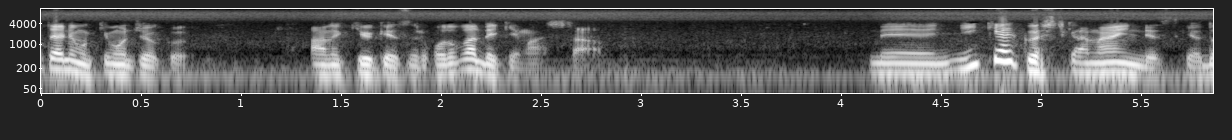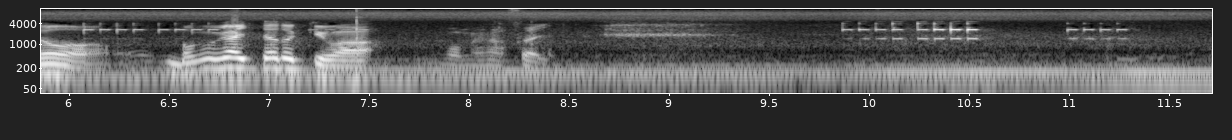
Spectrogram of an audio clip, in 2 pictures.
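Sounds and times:
speech: 0.0 - 3.0, 4.1 - 8.9
low steady hum: 0.0 - 11.7
alarm ringing with bright electronic beeps: 6.0 - 6.8, 9.8 - 11.7.

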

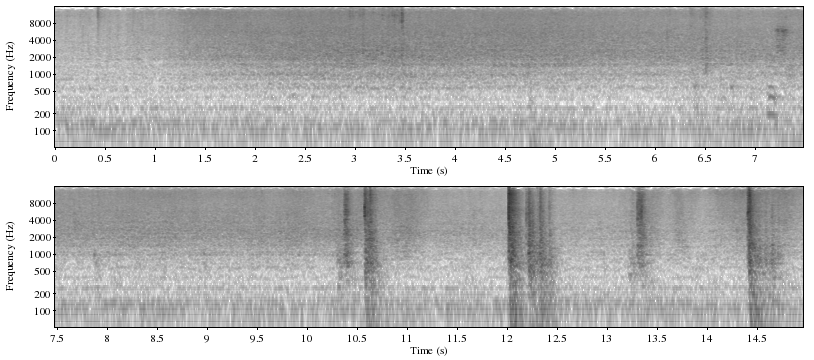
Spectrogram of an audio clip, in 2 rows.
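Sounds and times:
cooking sake poured into a hot pan of vegetables and sausages sizzling: 0.0 - 14.9
speech: 7.1 - 7.5
frying pan of noodles with vegetables and sausages tossed on the stove: 7.7 - 11.1, 12.0 - 14.9.

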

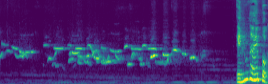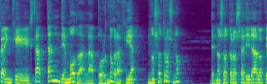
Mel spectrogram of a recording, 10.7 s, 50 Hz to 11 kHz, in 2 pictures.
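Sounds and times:
soft wavering whistling of a meandering tune: 0.0 - 4.4
speech: 4.7 - 10.7.

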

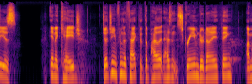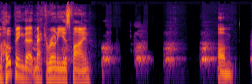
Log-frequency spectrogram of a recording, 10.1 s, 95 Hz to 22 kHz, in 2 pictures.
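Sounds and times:
speech: 0.0 - 0.4, 1.0 - 7.2, 9.4 - 9.8
dog barking and yelping aboard a plane: 4.6 - 4.9, 5.6 - 9.4.

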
